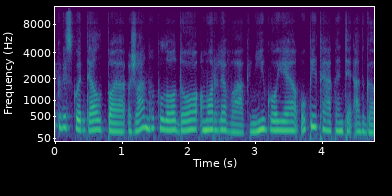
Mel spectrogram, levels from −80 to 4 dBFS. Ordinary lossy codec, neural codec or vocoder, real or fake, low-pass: Opus, 32 kbps; codec, 16 kHz in and 24 kHz out, 0.6 kbps, FocalCodec, streaming, 4096 codes; fake; 10.8 kHz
